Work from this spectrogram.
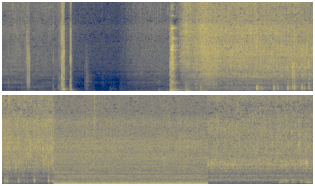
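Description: Chicken hitting hot oil in a pan for biryani with chopped mint on top: a sudden loud sizzle that swells into steady frying and stirring, preceded by brief clinks, with a voice over it.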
